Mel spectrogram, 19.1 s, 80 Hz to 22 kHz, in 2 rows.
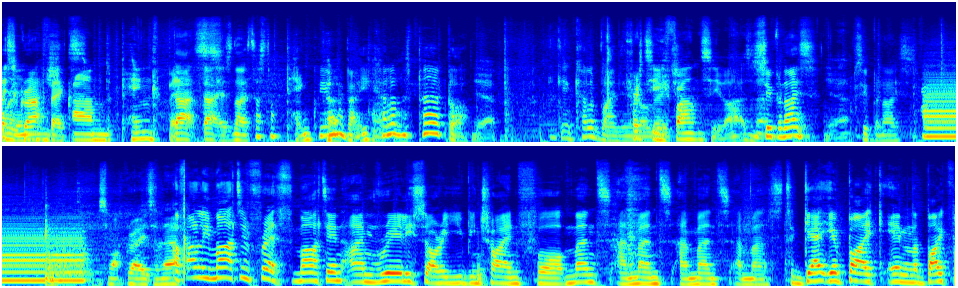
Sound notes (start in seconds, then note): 9.2 horn blaring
